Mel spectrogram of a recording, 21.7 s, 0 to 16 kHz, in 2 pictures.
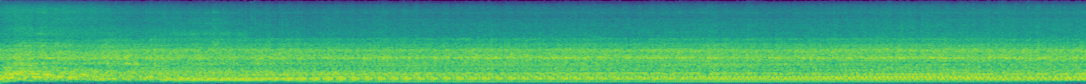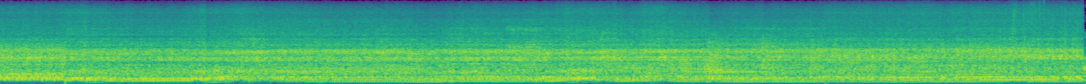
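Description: A 1973 Mercedes W108 fitted with an OM606 diesel engine runs loudly and steadily close by, its rough diesel drone shifting midway as the revs change, with no voices.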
